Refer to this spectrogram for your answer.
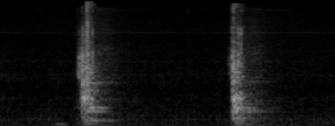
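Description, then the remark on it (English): Two crisp, resonant ticks from layered clocks land exactly a second apart, each with a short woody decay. They're clear, with quiet between them and nobody speaking. “And then I might add another clock on top that gives you a real tick-tock.”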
